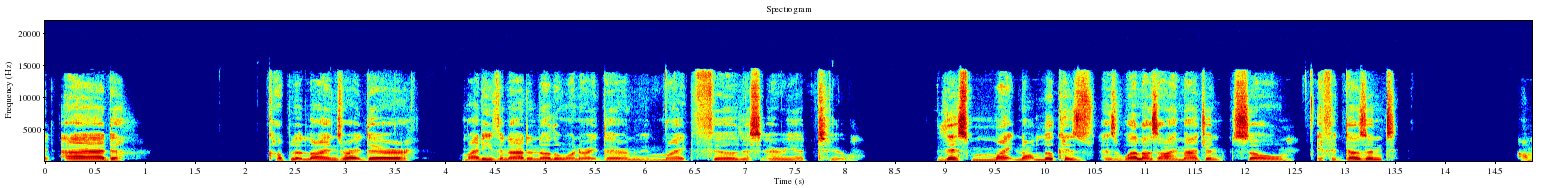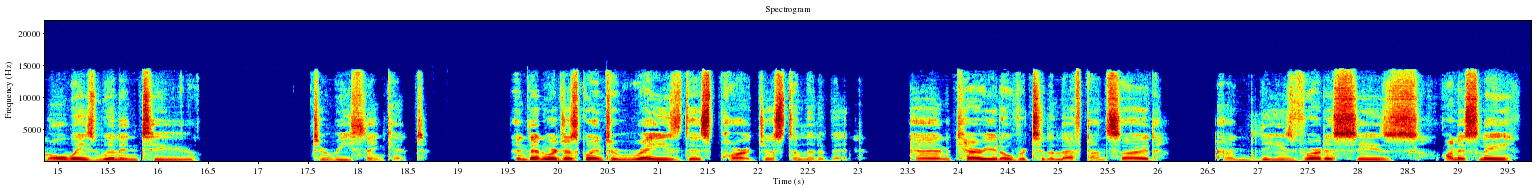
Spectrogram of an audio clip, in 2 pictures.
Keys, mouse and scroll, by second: 0.3 click, 0.8 shift+click, 1.8 j, 2.3-3.4 shift+drag, 3.6 super+r, 3.9 super+r, 4.0 click, 4.4 click, 5.4 shift+click, 6.2 j, 7.0 super+e, 7.9 super+r, 8.5 click, 8.6 alt+z, 8.9 Tab, 9.0 alt+z, 9.2-11.8 drag, 12.7 Tab, 12.9 click, 13.7 g, 13.9 g, 14.7 click, 14.9 click, 15.2 g, 15.4 g, 15.8 click, 16.0 click, 16.4-20.1 typing, 16.9 click, 17.2 click, 18.1 click, 21.3 click, 22.9 click, 23.5 g, 24.2 click, 24.9 click, 25.7 shift+click, 26.3 shift+Tab, 26.8 shift+click, 28.5 shift+click, 29.4 alt+shift+z.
